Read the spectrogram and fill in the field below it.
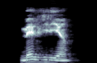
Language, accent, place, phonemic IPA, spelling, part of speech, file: French, France, Lyon, /mɛl.vi.ljɛ̃/, melvillien, adjective, LL-Q150 (fra)-melvillien.wav
- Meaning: Melvillian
